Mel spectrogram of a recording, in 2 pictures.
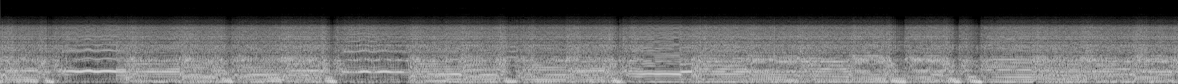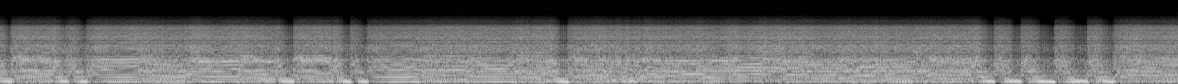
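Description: Seven-string electric guitar played through a Peavey Bravo 112 all-tube combo amp on a high-gain, heavily distorted setting: chugging metal riffs, with held, wavering notes about one, three and a half and six and a half seconds in.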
